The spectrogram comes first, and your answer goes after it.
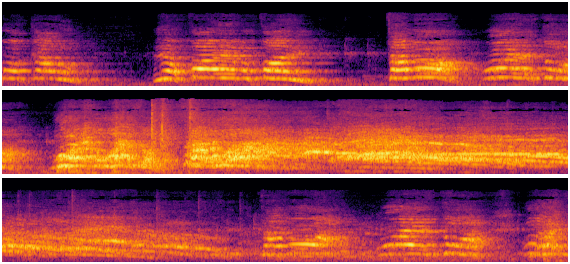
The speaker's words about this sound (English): he taught the rookie class the Indigenous war dance. So they split up into two groups. They both do it against each other one at a time.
